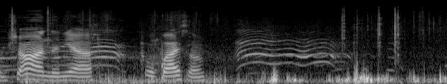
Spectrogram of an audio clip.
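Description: A toddler babbles and squeals in a high voice close by.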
